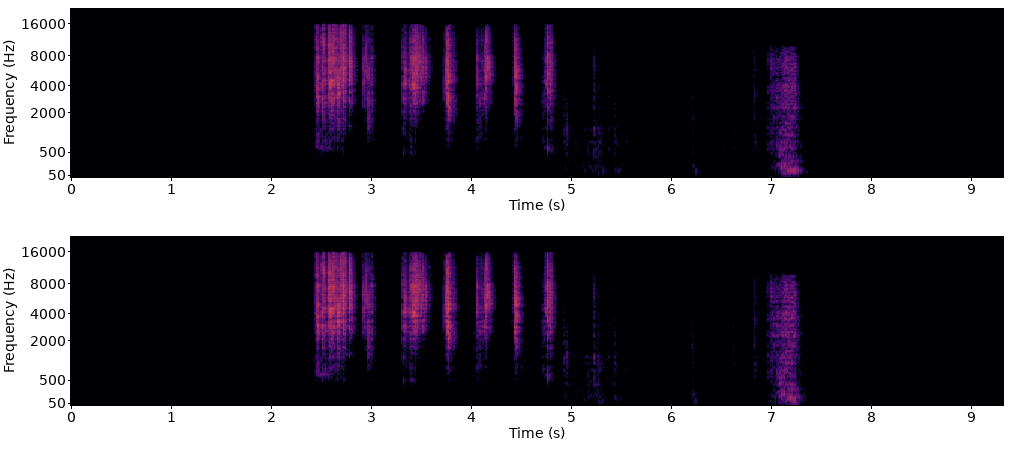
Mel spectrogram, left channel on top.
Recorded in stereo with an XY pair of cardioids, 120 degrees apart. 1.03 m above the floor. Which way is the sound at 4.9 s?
10° right.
